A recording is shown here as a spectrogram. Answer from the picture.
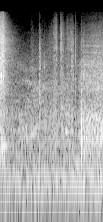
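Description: Faint rustle and handling noises at a workbench, with a brief high hiss right at the start and a couple of light ticks near the end, over quiet shop room tone.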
